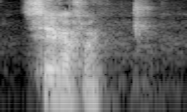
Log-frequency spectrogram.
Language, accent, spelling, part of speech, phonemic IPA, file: French, Canada, séraphin, noun / adjective, /se.ʁa.fɛ̃/, LL-Q150 (fra)-séraphin.wav
- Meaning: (noun) 1. seraph 2. miser, scrooge; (adjective) miserly, avaricious, usurious, mean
